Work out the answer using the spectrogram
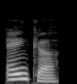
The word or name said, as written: Anca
